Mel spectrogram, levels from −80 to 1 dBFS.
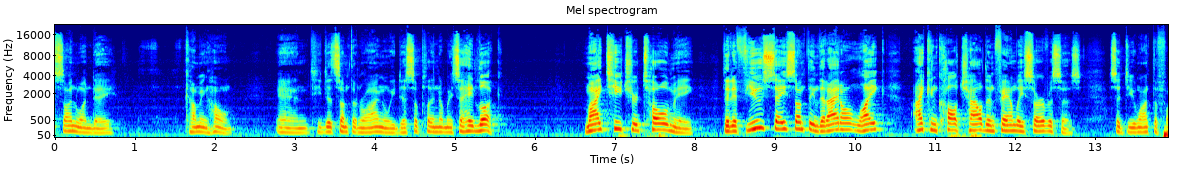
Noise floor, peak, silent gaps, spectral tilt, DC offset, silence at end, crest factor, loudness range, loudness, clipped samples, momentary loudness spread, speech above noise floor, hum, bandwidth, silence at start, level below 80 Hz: -49 dBFS; 0 dBFS; none; -4.5 dB/octave; under 0.1%; 0 s; 18 dB; 8 LU; -16 LUFS; under 0.1%; 12 LU; 33 dB; none; over 20 kHz; 0 s; -42 dBFS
